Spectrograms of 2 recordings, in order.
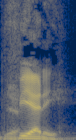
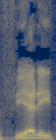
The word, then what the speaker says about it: Fieri: go with guy but the FI Yeti thing does confuse people once in a while in Italian e r i Edie f f Fetti yes yeah so I have to and you'll see it phonetically spelled out uh a lot of times and it'll be fe- d d i e like some guy named Eddie's got to pay a fee I want to tell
